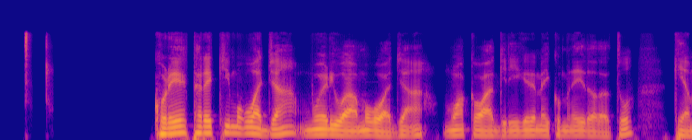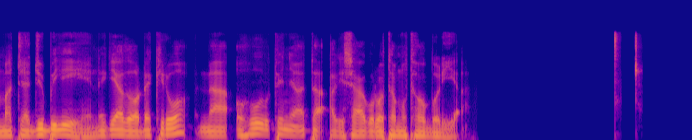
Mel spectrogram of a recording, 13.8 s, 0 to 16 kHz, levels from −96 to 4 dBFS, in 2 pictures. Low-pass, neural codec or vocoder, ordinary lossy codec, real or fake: 7.2 kHz; codec, 16 kHz, 2 kbps, X-Codec, HuBERT features, trained on balanced general audio; none; fake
